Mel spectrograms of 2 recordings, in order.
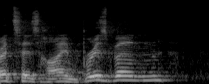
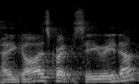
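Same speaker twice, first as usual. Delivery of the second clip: usual speaking voice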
